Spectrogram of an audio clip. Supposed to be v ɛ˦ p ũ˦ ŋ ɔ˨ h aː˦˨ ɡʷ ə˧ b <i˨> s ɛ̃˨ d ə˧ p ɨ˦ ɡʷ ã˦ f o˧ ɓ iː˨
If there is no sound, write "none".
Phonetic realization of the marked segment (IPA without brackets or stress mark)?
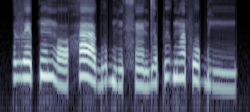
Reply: ĩ˨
